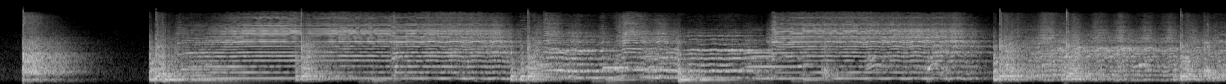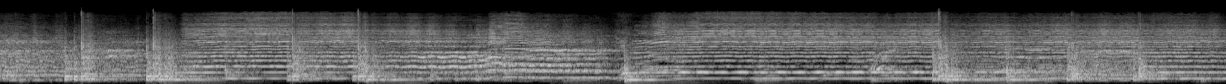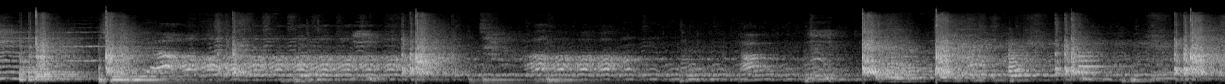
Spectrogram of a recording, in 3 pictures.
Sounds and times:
Traditional music: 1.5s - 36.7s.

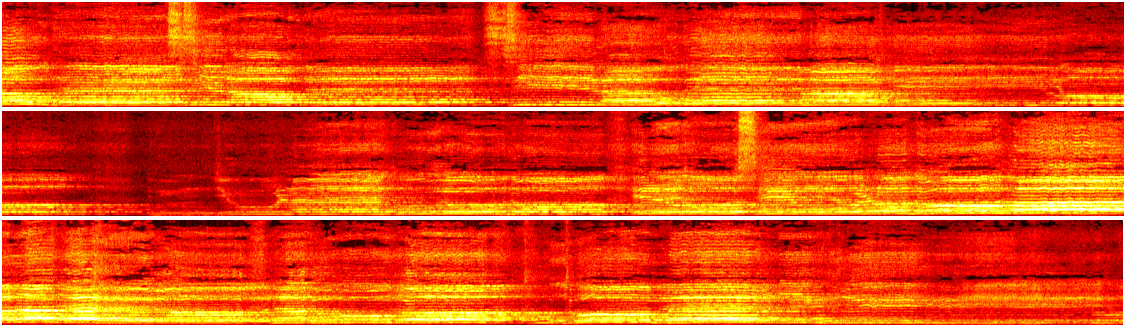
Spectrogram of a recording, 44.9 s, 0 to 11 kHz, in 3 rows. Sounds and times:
Music: 0.0s - 44.8s.

